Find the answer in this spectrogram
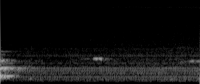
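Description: A spoken word trails off, then a pause holding only faint steady electrical hum from the recording setup, with one tiny short blip about a second in.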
